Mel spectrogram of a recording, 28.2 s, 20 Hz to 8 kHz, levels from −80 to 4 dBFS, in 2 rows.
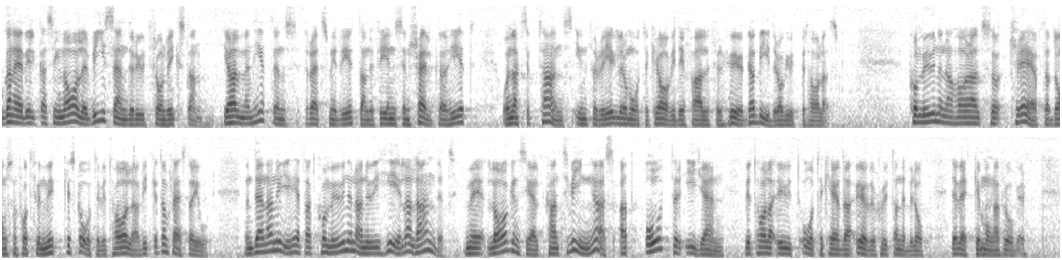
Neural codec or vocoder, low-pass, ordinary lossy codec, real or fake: codec, 16 kHz in and 24 kHz out, 2.2 kbps, FireRedTTS-2 codec; 7.2 kHz; none; fake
